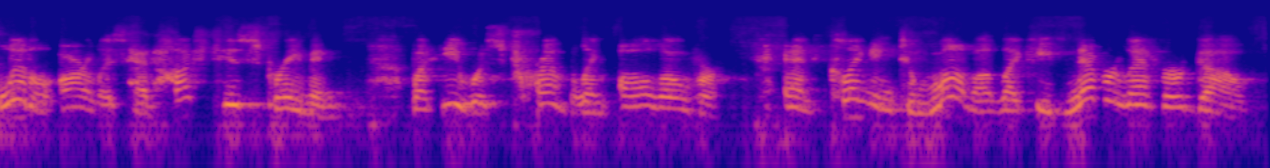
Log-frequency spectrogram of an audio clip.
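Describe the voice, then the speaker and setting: A woman narrating a storybook as an expressive, dramatic read-aloud for children. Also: on the low side, a little slow, slight background noise, rough recording.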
